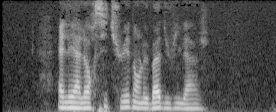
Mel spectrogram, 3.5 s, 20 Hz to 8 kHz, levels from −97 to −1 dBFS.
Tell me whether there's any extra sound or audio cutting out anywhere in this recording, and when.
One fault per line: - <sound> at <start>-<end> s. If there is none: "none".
none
